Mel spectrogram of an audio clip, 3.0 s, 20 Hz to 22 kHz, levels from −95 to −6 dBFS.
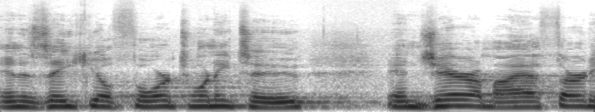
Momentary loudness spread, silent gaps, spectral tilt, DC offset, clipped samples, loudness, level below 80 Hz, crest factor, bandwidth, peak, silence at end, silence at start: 6 LU; none; -6.5 dB/octave; under 0.1%; under 0.1%; -25 LUFS; -86 dBFS; 12 dB; 13 kHz; -12 dBFS; 0 s; 0 s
